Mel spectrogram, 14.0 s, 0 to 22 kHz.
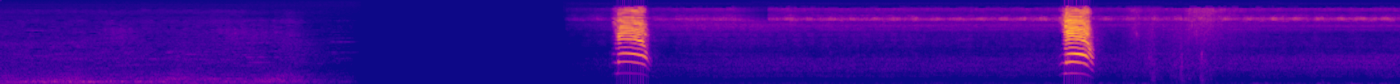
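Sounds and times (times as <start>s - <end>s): short high animal calls: 6.1s - 6.6s, 10.6s - 11.0s.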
